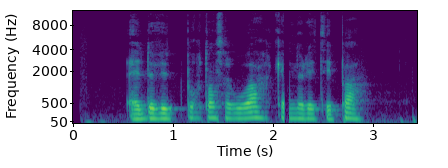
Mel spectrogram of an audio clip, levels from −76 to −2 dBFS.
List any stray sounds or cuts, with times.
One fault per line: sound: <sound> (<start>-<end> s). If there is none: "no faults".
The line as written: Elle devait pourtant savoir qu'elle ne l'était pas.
sound: dropout (2.1-2.2 s)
